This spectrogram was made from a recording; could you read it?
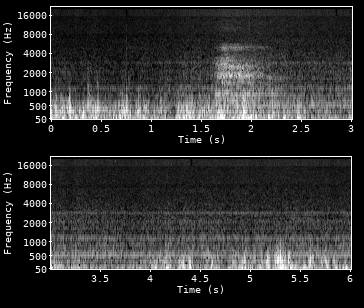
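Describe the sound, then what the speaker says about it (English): Outdoor wind buffeting a microphone despite windscreens, low rumbling gusts rolling steadily throughout with a faint tonal hum underneath and a brief higher-pitched sound partway through. "Maybe the wind will cut back."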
